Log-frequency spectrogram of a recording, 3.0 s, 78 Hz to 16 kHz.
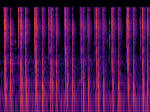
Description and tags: LECOINTRE Chloe son3
This sound represents the sound of nails on a table. This sound reveals impatience or annoyance.
nails, fingernail, impatience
